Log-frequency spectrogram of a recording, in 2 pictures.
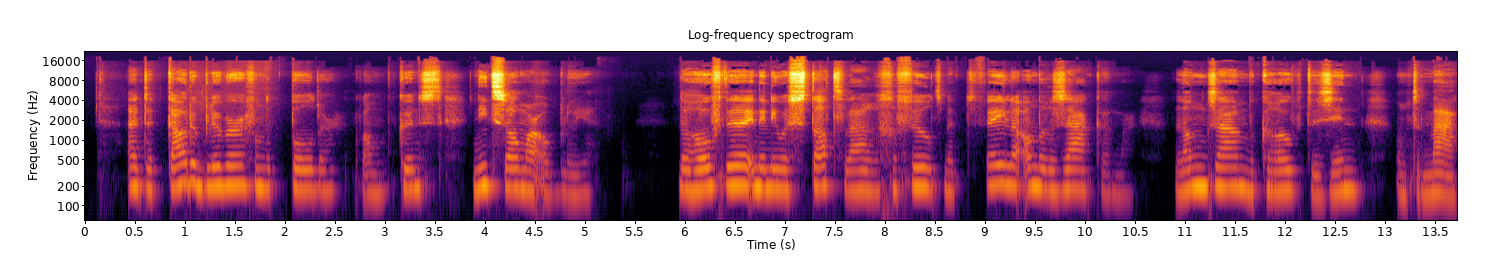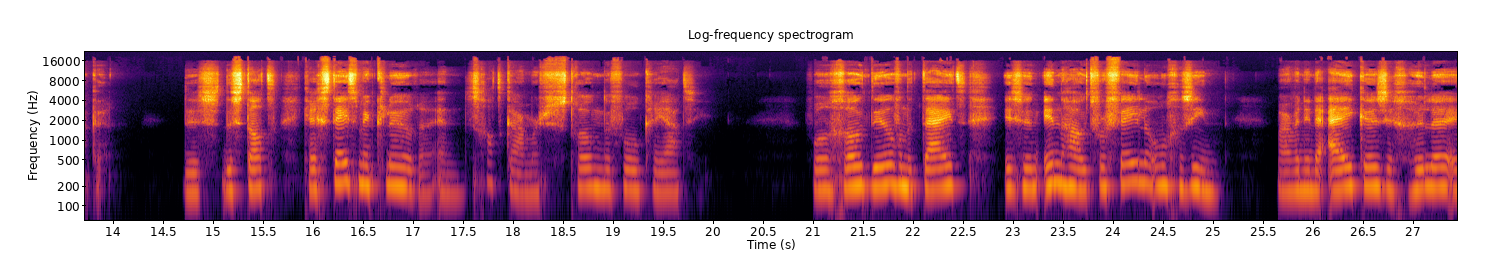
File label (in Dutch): Voorgedragen gedicht; Tour of Art; jubileumgedicht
